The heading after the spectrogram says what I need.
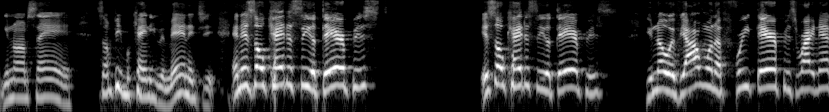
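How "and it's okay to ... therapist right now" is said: louder, higher emphatic pitch; loud sincere urging. Real, not acted. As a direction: hit it hard like a pitch.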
